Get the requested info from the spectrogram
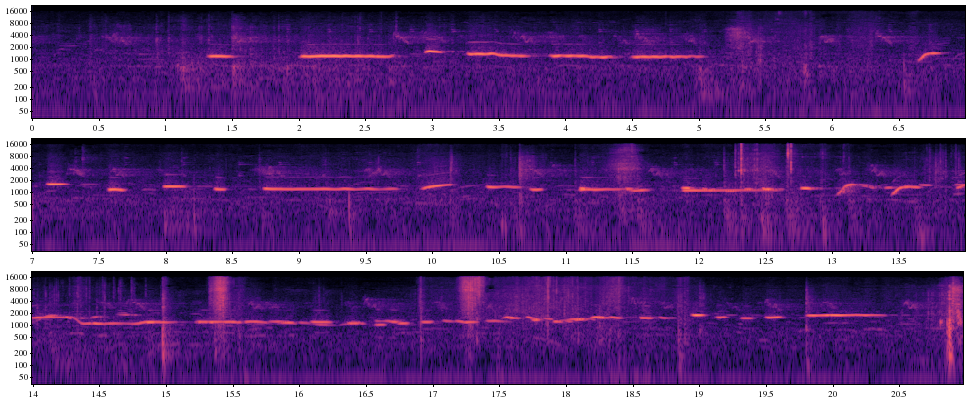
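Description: A man whistling a slow, wandering tune in short phrases, sliding up into many of the notes and climbing higher near the end. A few faint knocks and clicks sound under it.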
